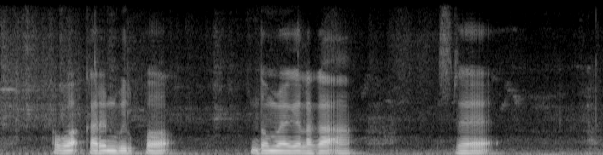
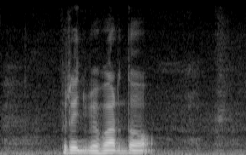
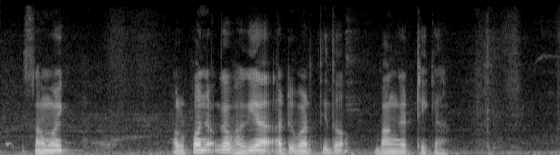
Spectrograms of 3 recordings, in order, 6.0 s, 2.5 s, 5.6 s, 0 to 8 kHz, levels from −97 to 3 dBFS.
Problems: background sounds at intervals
